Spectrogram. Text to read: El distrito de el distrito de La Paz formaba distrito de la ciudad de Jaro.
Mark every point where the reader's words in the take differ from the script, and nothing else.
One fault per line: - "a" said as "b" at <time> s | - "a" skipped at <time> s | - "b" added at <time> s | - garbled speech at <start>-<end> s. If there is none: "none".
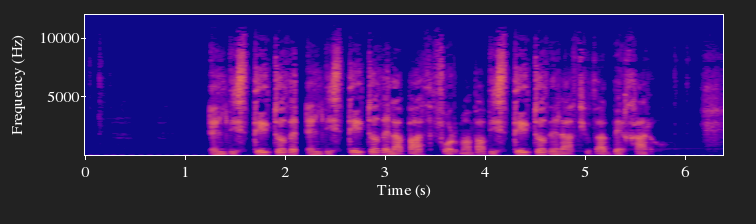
none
